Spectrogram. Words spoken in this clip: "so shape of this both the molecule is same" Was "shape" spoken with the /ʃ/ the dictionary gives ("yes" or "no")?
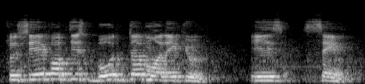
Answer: no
